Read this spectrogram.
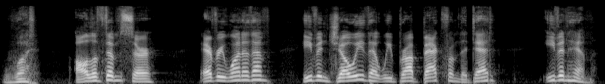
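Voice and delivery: Albert crying out across the yard to the major; ringing out. A narrator's reading. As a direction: let it ring out in disbelief. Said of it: "Albert's voice rang out across the yard".

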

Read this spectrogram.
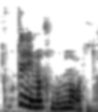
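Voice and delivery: words muffled by chewing; talking while chewing. Real, not acted. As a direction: mouth partly full of food. Seen 0: Bites chicken just before; lips closed, jaw working, chicken in hand.

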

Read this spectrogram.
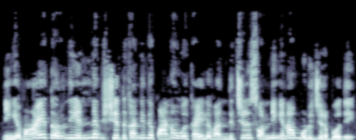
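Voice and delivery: usual speaking voice

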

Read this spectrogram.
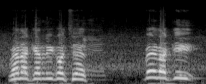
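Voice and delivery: high, loud taunting call; calling out a challenge. Real, not acted. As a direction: shout for the opponent to come over. Calling an opponent in the game. (llamada desafiante a gritos)

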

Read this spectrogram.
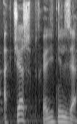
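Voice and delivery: normal talking voice

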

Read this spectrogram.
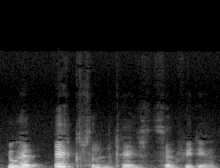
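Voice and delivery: high, loud teasing duchess; grand duchess. A narrator's reading. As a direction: tease the girl fondly. Duchess teases Sophie.

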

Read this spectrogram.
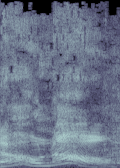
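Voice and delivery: mock alarm. Shocked at what she's doing.

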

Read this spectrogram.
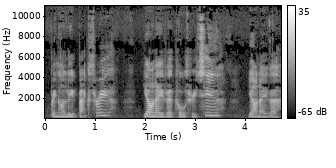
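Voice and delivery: ordinary talk

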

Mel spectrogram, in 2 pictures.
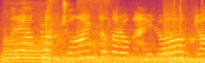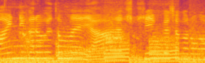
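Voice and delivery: pleading. Real, not acted. Pleading viewers to join stream.

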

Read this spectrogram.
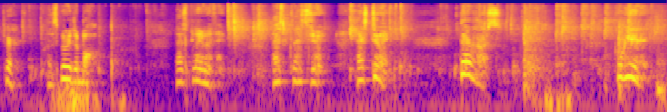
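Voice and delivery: high sing-song voice for the dog; talking to a puppy. Real, not acted. Playing with puppy, baby talk.

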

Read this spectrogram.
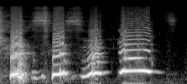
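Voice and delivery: high, slow pun through laughter; laughing punchline. Shown as a demonstration. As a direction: crack up while repeating the joke. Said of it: "Get it?".

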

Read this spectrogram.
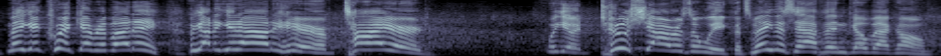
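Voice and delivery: high, loud hammed-up shout; freezing-cold hurrying. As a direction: hurry everybody along like you're freezing. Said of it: "all the kids freezing, like".

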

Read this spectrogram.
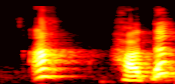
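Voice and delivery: short falling "啊" then 好的; agreeing ah. Shown as a demonstration. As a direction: agree briskly. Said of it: "So agreement".

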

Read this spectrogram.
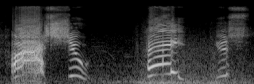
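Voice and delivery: high, loud outburst; startled shout. Real, not acted. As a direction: shout out in alarm. Attacked in the game.

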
